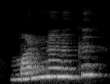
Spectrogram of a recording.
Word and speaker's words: மன்னன்: அப்படின்னு நம்ம படிச்சோம்னு வச்சுக்கோங்களேன் மன்னனுக்கு எங்க சொல்றோம் நம்ப முன்னாடியே தான் நாக்கு தொடுது அப்ப அந்த இடத்துல ரன்னகரம் தான் பயன்படணும் கண்ணீர் பாருங்க நல்லா நாக்கு மடங்கி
